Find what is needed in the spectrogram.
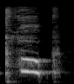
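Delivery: high, loud cluck; sudden high-pitched cluck; hen cluck. A narrator's reading. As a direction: imitate a hen with one sharp cluck. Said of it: "and the hen said".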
